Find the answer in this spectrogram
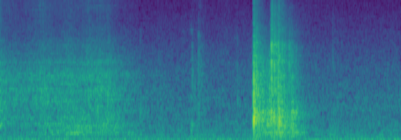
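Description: Rotary cutter rolling through several folded layers of cotton sheet along a metal straight edge, a faint scraping hiss for about a second. About two and a half seconds in, one sharp clatter as the cutter is set down on the glass cutting board.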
